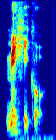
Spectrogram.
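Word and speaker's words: México: Most of the time it is pronounced x, like English, but there is another pronunciation, h. You will only hear this pronunciation in proper nouns and words derived from proper nouns, like Mexico and mexicano.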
